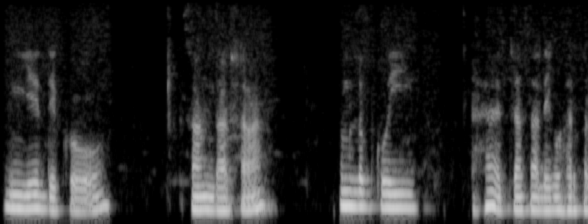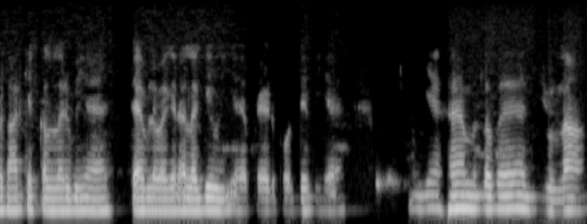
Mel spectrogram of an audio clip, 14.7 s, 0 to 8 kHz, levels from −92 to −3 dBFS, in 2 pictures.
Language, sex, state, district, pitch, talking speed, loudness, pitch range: Rajasthani, male, Rajasthan, Churu, 130 Hz, 120 wpm, -27 LUFS, 120-140 Hz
